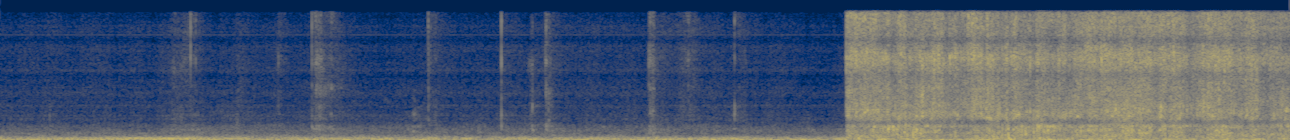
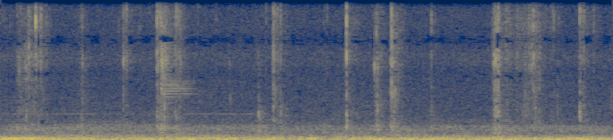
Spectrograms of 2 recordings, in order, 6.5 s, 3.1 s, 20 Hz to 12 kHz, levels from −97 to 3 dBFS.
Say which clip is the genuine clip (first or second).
second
